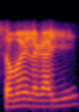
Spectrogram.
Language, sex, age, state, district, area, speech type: Hindi, male, 45-60, Uttar Pradesh, Ghazipur, rural, conversation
